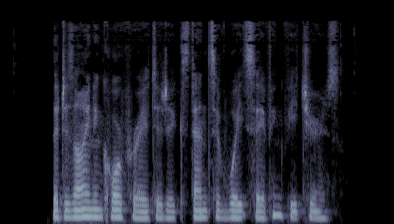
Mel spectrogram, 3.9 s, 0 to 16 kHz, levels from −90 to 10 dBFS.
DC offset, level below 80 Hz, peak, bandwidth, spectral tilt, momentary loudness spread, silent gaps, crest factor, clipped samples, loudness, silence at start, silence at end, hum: under 0.1%; -60 dBFS; -14 dBFS; 11.5 kHz; -5 dB/octave; 8 LU; none; 20 dB; under 0.1%; -32 LUFS; 0.55 s; 0.6 s; none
